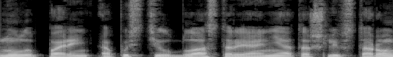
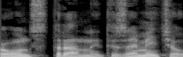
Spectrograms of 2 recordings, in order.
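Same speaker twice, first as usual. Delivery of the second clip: plain reading voice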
